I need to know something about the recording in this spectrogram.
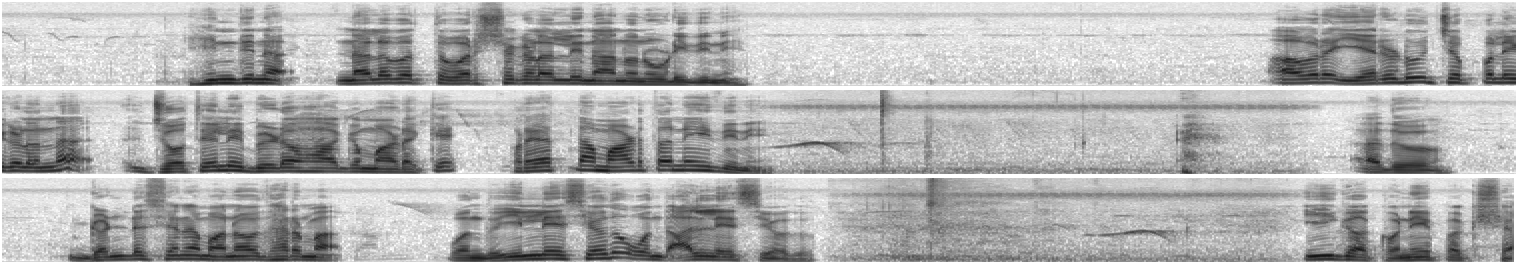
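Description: An elderly man speaks slowly and calmly, close to a microphone, with long pauses.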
